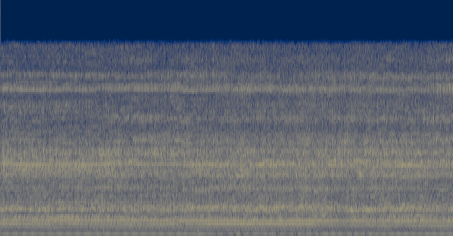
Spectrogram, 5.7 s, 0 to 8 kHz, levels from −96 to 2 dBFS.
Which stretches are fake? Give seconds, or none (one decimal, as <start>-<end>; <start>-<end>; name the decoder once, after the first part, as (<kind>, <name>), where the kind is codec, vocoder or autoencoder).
2.7-4.7 (autoencoder, DAC-VAE)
